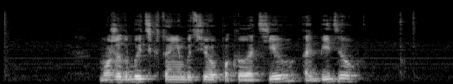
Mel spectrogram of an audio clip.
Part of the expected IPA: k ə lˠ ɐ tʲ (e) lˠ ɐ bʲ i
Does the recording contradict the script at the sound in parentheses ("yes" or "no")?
yes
